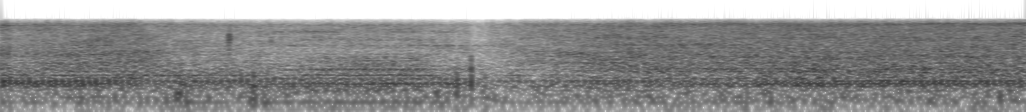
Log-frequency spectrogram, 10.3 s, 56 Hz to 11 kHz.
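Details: 1995 BMW 750iA M73 V12, 170,000 km, cold start: rough uneven idle felt in steering and chassis, stumbles on acceleration, with a faint regular metallic tapping about four per second, lower passenger side; seller suggested exhaust manifold hole.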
